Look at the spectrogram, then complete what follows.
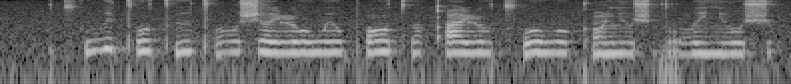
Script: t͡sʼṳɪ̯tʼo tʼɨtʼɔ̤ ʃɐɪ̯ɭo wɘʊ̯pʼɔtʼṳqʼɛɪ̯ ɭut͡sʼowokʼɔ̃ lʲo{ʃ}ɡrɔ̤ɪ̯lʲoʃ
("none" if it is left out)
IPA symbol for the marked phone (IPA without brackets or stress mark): ʃ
